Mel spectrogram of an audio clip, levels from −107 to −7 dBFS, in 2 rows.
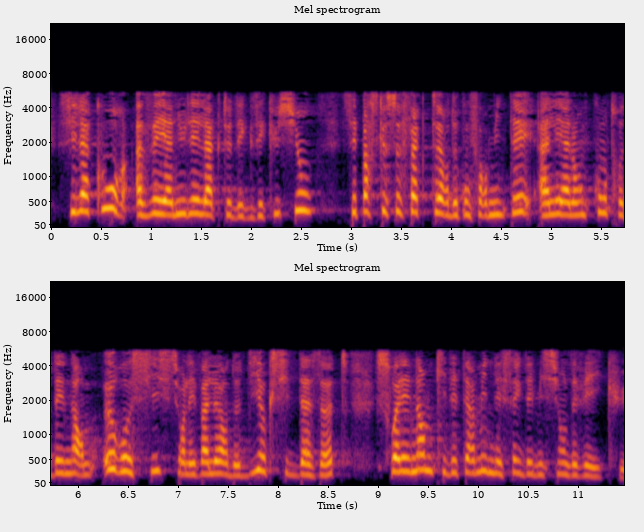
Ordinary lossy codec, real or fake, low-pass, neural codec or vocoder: none; fake; 5.4 kHz; vocoder, 44.1 kHz, 128 mel bands every 512 samples, BigVGAN v2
